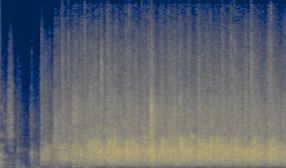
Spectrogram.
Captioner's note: audience clapping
